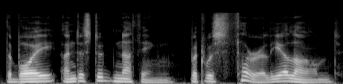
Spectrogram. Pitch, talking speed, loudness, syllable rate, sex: 125 Hz, 140 wpm, -17 LUFS, 4.8 syllables/s, male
